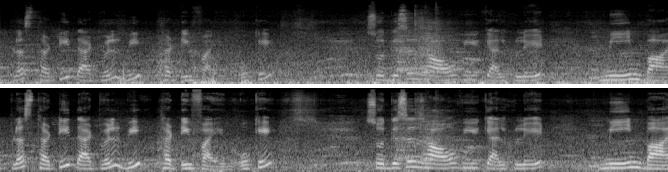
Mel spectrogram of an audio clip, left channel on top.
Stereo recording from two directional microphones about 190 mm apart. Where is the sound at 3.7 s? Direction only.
25° right (ahead or behind).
